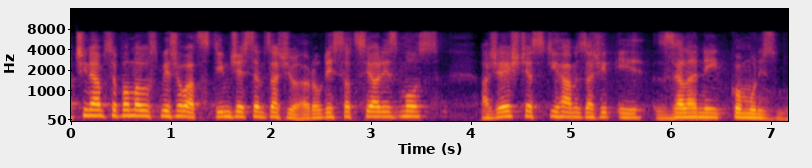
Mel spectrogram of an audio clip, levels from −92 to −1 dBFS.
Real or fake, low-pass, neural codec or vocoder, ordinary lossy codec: fake; 7.2 kHz; codec, 16 kHz, 1 kbps, X-Codec, WavLM features, trained on Multilingual LibriSpeech; AAC, 48 kbps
